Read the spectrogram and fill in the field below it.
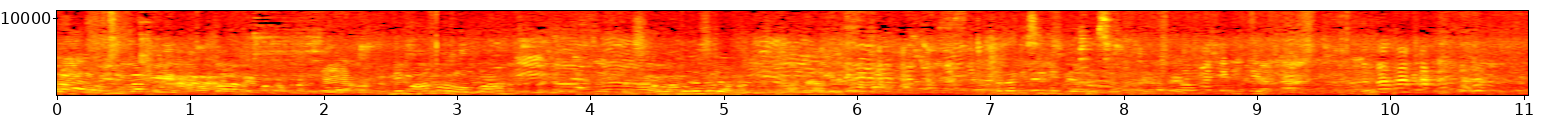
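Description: Several young women talk and chatter close by.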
